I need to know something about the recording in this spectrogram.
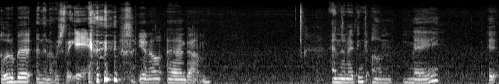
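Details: Adult woman one year after a stroke affecting her right side, speech improving with therapy; Broca's aphasia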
